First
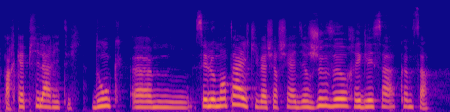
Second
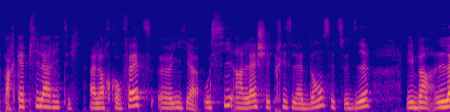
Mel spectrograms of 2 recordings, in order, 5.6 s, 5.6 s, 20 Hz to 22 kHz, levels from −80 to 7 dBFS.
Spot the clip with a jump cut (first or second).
second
